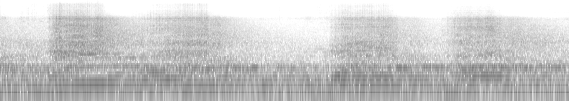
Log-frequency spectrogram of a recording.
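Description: A monster truck engine roars loudly, revving up and down.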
